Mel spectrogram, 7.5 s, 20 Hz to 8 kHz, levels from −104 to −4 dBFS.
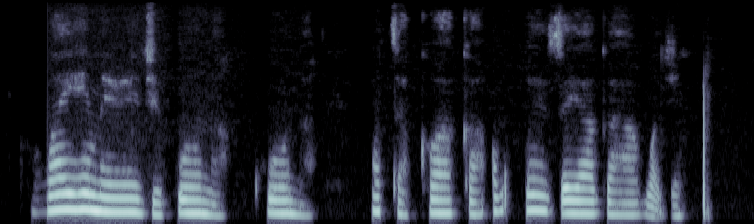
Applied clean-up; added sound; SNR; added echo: none; none; none; none.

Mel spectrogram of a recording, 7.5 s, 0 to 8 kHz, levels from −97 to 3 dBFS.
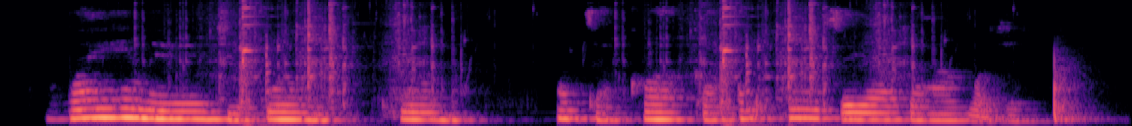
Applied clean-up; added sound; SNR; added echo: none; Dishes, pots, and pans; 18 dB; reverberation time 0.6 s.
